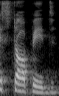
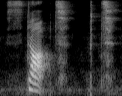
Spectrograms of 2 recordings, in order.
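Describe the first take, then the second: First: "stopped" said as stop-id, an extra syllable; wrong pronunciation. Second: "Stopped" said as one syllable, P going straight into T; right pronunciation. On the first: Teacher showing the error to avoid: stop-id, two syllables. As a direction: add the wrong ID ending, slowly. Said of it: "Don't say stopped, no". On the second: Teacher modelling the correct ending: stopt, P straight into T. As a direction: close the word with a clipped pt. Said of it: "Do P já pula pro som do T". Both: Shown as a demonstration.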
